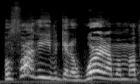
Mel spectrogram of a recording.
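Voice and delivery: ordinary talk, nothing marked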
